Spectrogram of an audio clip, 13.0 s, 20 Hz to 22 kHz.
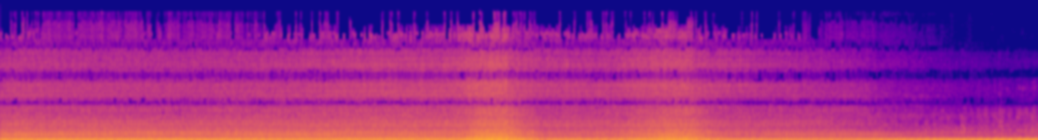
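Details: Classic Sunliner V8 after carb cleaning, float adjustment, new starter and exhaust leak repair with sealant; steady even idle with two clean throttle blips, no ticking or puffing at the pipe, sounding sealed and healthy.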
